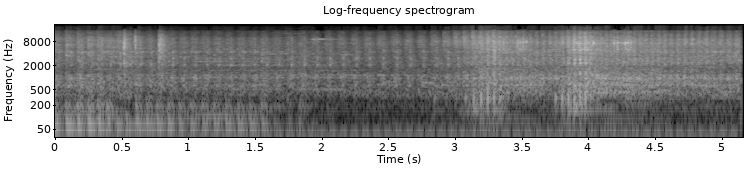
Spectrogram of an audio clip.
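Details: Royal Enfield single-cylinder motorcycle at idle: thumping beat with an uneven mechanical clatter on each beat, louder with small blips; noise from the timing side, mechanic unsure whether crank, timing gears, head or oil supply.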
